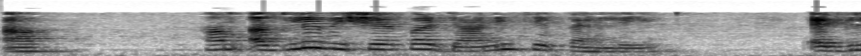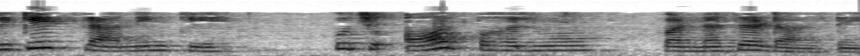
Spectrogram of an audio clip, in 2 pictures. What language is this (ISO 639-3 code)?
hin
